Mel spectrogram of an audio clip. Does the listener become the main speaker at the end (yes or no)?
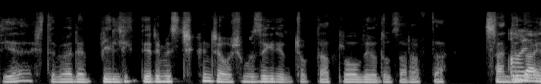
yes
